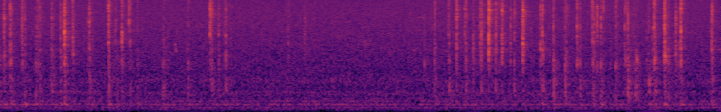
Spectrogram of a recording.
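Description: Fingertips type on a MacBook Pro keyboard, tapping its low-profile plastic keys set in a thin solid aluminum chassis. Quick, bright, dry clicks come in rapid runs, with a quieter gap in the middle before the typing picks up again over a faint steady low hum.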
